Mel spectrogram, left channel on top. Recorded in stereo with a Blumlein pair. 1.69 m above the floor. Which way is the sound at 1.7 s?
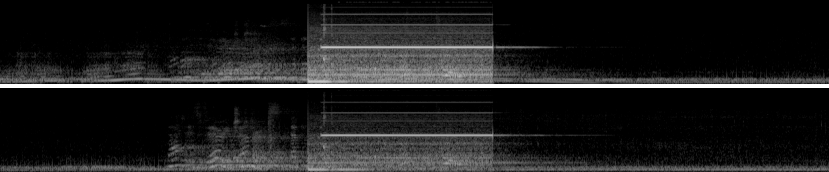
55° right.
